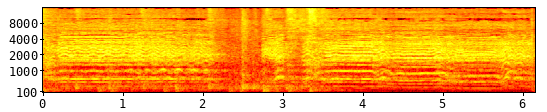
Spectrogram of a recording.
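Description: A carnival comparsa's male choir singing long held chords with vibrato, with a short break a little over two seconds in.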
